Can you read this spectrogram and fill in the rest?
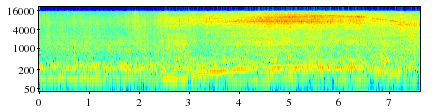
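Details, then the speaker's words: Ford F350 Super Duty 7.3L Power Stroke diesel at hard throttle with excess water-methanol from two 650 ml/min nozzles. Revs climb with a harsh clattery edge as the over-rich spray quenches combustion, causing knock. "see it made a clattery noise I hope you can hear that I didn't want to push it too far cuz I don't want to blow blow stuff up"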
